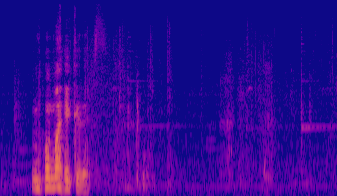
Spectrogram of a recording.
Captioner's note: laughs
